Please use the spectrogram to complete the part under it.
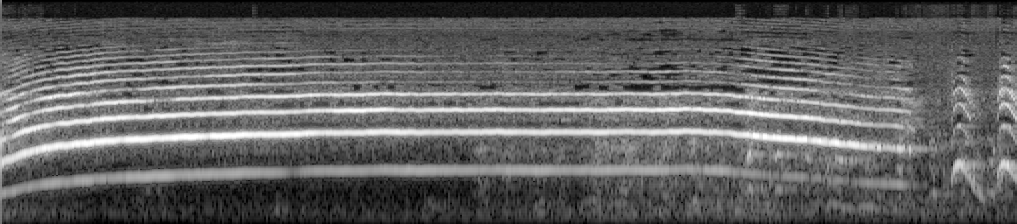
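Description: A man imitates a police siren with his voice, a long loud sustained wail held steady for several seconds and then sliding down, with a few short warbling yelps at the end.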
